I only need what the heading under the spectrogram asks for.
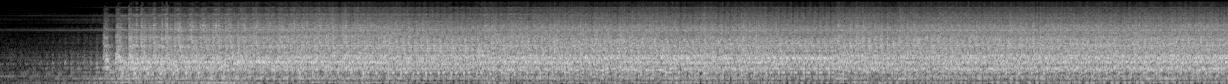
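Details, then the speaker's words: One-horsepower Nova Viking drill press boring a 60 mm Forstner-bit hole in oak: motor spins up in about a second, steady even hum with cutting hiss, no bogging; clean hole, normal operation under load. "as you can see That's really nice and clean hole. And that's 60 mil on a piece of oak. So really nice and strong drill press."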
